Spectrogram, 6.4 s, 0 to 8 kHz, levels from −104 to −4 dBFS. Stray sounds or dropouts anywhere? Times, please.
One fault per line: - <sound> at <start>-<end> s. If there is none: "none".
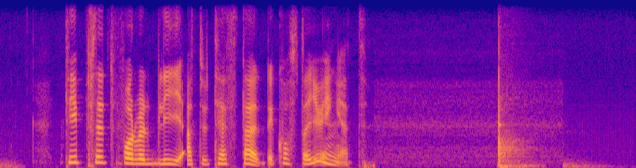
- thud at 5.0-5.5 s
